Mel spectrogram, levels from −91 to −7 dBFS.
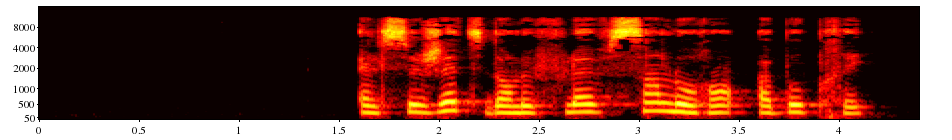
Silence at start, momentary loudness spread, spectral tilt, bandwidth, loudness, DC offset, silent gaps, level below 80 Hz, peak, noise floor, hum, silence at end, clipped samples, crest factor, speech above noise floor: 1.6 s; 18 LU; -1.5 dB/octave; 11.5 kHz; -24 LUFS; under 0.1%; none; -74 dBFS; -4 dBFS; -87 dBFS; none; 0.3 s; under 0.1%; 24 dB; 60 dB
